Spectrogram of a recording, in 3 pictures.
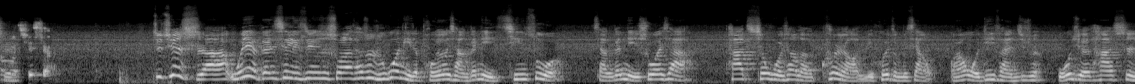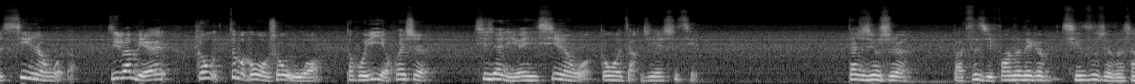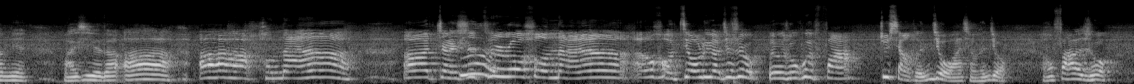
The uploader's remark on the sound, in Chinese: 录这期的时候因为隔音原因背景音会有警铃声。也不知为何这期录制我和嘉宾的声音是一个完全左声道一个完全右声道，并且有些许没有办法剪辑掉的笔记本发动机的杂音。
